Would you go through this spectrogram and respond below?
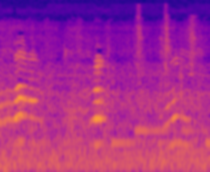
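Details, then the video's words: Pet cat meowing as a morning greeting; three short, rising-and-falling meows spaced about a second apart over steady low background hum. "My Cat Said Hello"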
